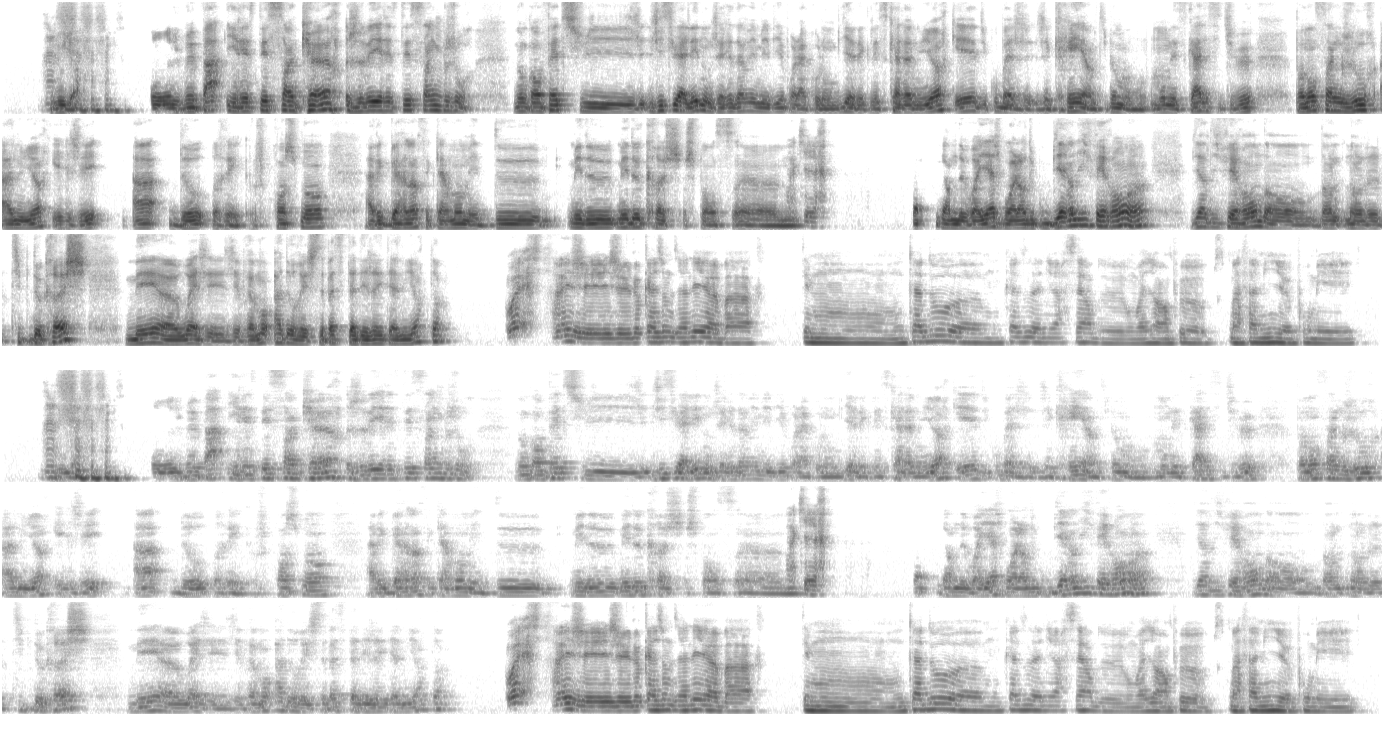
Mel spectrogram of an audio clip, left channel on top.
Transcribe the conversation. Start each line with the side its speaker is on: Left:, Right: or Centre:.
Centre: <laughs>
Left: New York. Euh, Je ne vais pas y rester 5 heures, je vais y rester 5 jours. Donc en fait, je suis- j- j'y suis allé, donc j'ai réservé mes billets pour la Colombie avec l'escale à New York et du coup, bah, j'ai j'ai créé un petit peu mon, mon escale, si tu veux, pendant 5 jours à New York et j'ai adoré. Je- Franchement, avec Berlin, c'est clairement mes deux, mes deux, mes deux crushs, je pense, euh,
Centre: Ok.
Left: en termes de voyage. Bon, alors du coup, bien différent, hein, bien différent dans, dans, dans le type de crush, mais euh, ouais, j'ai j'ai vraiment adoré. Je sais pas si tu as déjà été à New York, toi.
Centre: Ouais, <laughs> ouais, j'ai j'ai eu l'occasion d'y aller. euh, bah, c'était mon mon cadeau, euh, mon cadeau d'anniversaire de, on va dire un peu euh, toute ma famille euh, pour mes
